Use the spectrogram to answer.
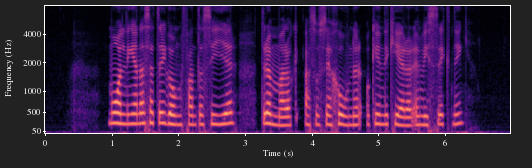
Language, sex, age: Swedish, female, 21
